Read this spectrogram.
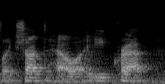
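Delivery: usual speaking voice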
